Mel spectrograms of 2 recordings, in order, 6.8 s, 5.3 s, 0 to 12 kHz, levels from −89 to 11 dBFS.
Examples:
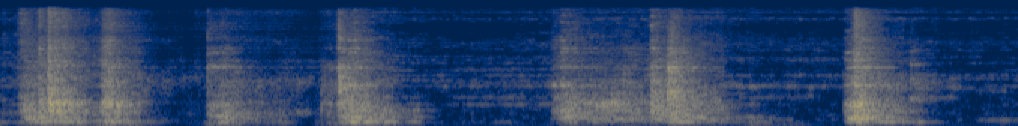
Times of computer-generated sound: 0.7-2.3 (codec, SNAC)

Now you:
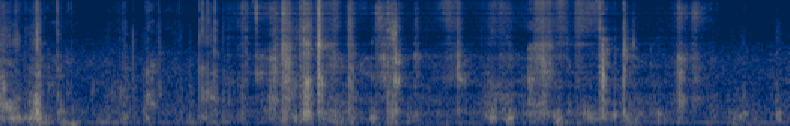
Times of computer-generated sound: 1.5-4.7 (codec, SNAC)

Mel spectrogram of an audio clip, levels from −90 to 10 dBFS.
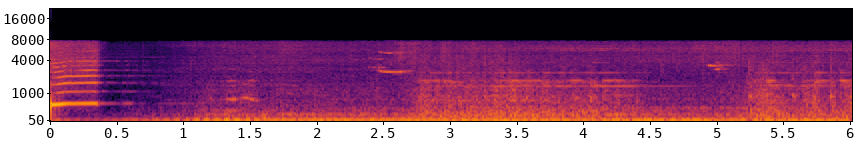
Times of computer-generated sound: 0.4-2.1 (codec, SNAC)

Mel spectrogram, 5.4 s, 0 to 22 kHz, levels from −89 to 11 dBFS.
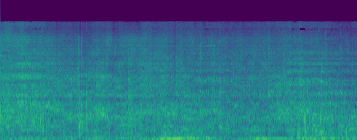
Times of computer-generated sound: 0.7-2.9 (codec, SNAC); 3.5-4.3

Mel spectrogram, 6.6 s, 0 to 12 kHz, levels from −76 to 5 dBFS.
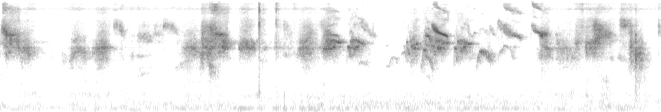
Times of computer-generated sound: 0.0-3.3 (codec, SNAC); 5.4-6.6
